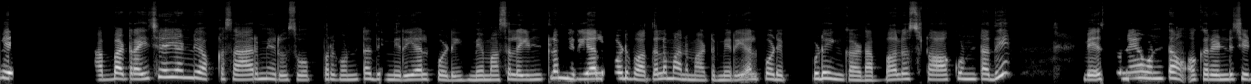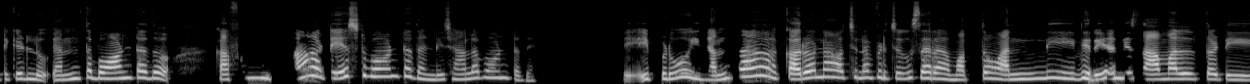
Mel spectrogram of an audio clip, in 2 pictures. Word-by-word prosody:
మేము 275 -1 +7 0.9
అబ్బ! 225 +4 -9 0.2
ట్రై 245 -1 +3
చేయండి 335 -3 +2
ఒక్కసారి 235 -1 -2
మీరు 235 -4 -3
సూప్పర్‌గా 215 +2 -6
ఉంటది 240 +2 -4
మిరియాల 220 +2 +1
పొడి. 200 -3 -2 0.2
మేము 210 0 -1
అసలు 225 0 -2
ఇంట్లో 240 +7 -2
మిరియాల 255 +1 +3
పొడి 275 0 +2
వదలమన్నమాట. 230 -2 -2 0.2
మిరియాల 225 +4 -3
పొడి 235 -3 +1
ఎప్పుడు 260 +6 -1
ఇంకా 220 -3 -3
డబ్బాలో 215 +6 -2
స్టాక్ 225 +2 -2
ఉంటది. 245 - +1 0.8
వేస్తూనే 270 +6 -1 0.2
ఉంటాం. 275 0 +1
ఒక 225 - -10
రెండు 225 +1 0
చిటికెడులు. 240 -1 -1 0.2
ఎంత 265 +6 -1
బాగుంటదో! 285 +1 +3 0.6
కఫం 235 +6 -2 0.5
ఆ! - - +5 0.3
టేస్ట్ 365 +9 +2
బాగుంటదండి. 365 - 0
చాలా 245 +4 -3
బాగుంటది. 290 - -5 1.0
ఇ - - -4 0.2
ఇప్పుడు 255 +2 -2 0.2
ఇదంతా 250 - +1 0.4
కరోనా 305 +8 +6
ఒచ్చినప్పుడు 305 0 -4
చూసారా? 285 -1 +1 0.2
మొత్తం 220 +6 -2 0.2
అన్నీ 255 +6 +1 0.2
బిర్యానీ 275 +2 +3
సామాన్లతోటి 245 -1 +2
250 Hz, 110 wpm, -19 LUFS, 225-280 Hz, 1.0 s, మేము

